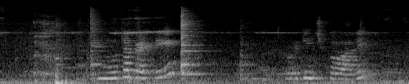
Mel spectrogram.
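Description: A metal lid clanks down onto a pan.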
